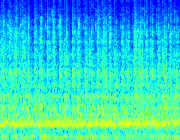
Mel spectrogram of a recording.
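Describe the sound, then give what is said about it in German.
A sewing machine stitching steadily during a live sew-along. It gives a faint, continuous whirring hum with fast, even pulsing and no voices. “Ich nähe jetzt hier einfach stumpf weiter.”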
